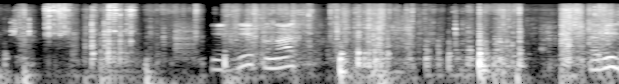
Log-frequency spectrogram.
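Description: A cardboard box scrapes and rustles as it is opened.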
